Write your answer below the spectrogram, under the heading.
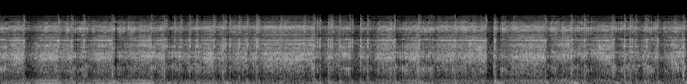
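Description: Hissy rushing flow that swells and eases unevenly, the changing sound of a float trap working normally.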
